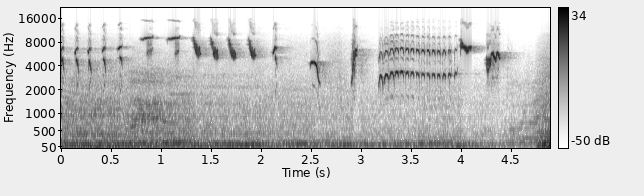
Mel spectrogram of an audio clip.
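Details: Orange-headed thrush song from North Bali, Singaraja, meant to trigger other birds' singing: rapid high ticking notes, descending sharp slurs, then a sustained buzzy two-toned trill and squeaky whistles, over faint background hum.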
